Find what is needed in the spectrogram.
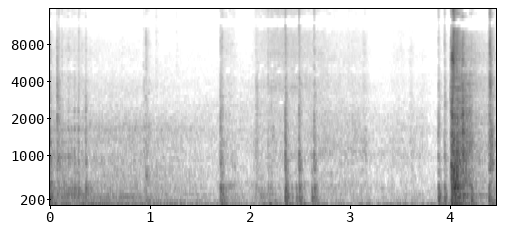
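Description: A low steady hum with a few light clicks, ending in a sudden loud clunk: the EZ Lock wheelchair docking latch releasing after Release is tapped in its app.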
